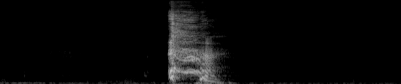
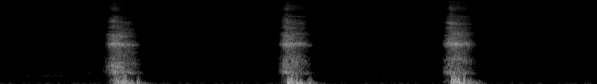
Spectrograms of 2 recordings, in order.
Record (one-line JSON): {"cough_length": "4.0 s", "cough_amplitude": 25232, "cough_signal_mean_std_ratio": 0.26, "exhalation_length": "6.0 s", "exhalation_amplitude": 7942, "exhalation_signal_mean_std_ratio": 0.31, "survey_phase": "alpha (2021-03-01 to 2021-08-12)", "age": "45-64", "gender": "Male", "wearing_mask": "No", "symptom_none": true, "smoker_status": "Ex-smoker", "respiratory_condition_asthma": false, "respiratory_condition_other": false, "recruitment_source": "REACT", "submission_delay": "5 days", "covid_test_result": "Negative", "covid_test_method": "RT-qPCR"}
